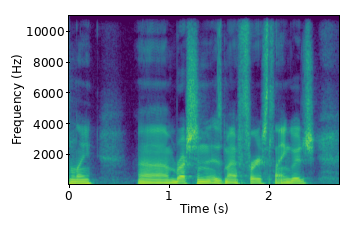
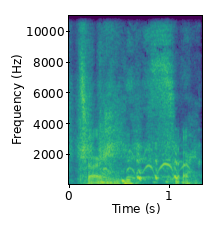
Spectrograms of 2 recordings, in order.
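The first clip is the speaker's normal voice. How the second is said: laughing apology. Real, not acted. Laughing apology mid story.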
